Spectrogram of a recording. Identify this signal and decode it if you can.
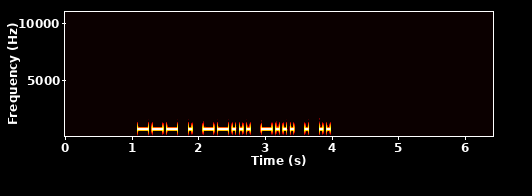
Morse code, heard as a keyed tone, about 22 wpm, 700 Hz. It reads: OE7BEI
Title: DXCC-100 Call Signs - 6 Characters - Repeated 2x - 22wpm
